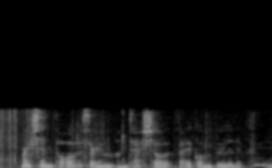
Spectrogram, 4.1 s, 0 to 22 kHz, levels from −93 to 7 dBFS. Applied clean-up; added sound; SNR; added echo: none; Chewing, mastication; 16 dB; none.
